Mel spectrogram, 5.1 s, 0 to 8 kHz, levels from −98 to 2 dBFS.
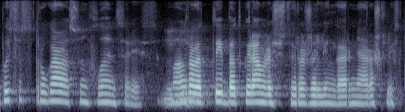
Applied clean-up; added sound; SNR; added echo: none; none; none; none.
